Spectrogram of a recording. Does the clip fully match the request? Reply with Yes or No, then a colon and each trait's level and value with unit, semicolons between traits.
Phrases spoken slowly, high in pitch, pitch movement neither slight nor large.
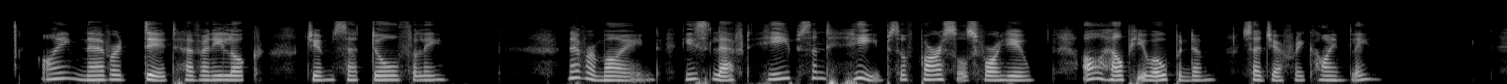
No: slow, 105 wpm; high, 205 Hz; narrow, 2.1 semitones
